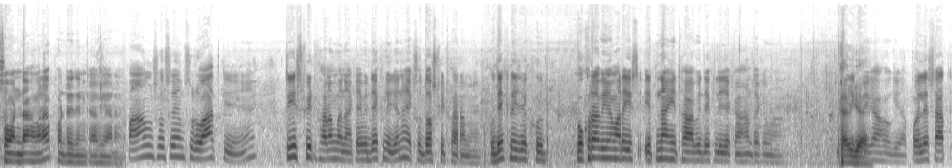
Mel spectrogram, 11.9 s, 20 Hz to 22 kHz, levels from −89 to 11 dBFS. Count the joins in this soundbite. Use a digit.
1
